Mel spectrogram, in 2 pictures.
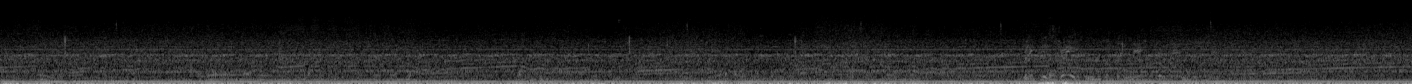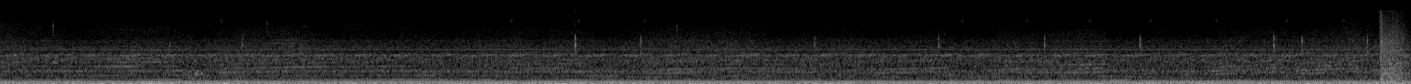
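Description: A rotary-engined sports car revs hard while drifting.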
